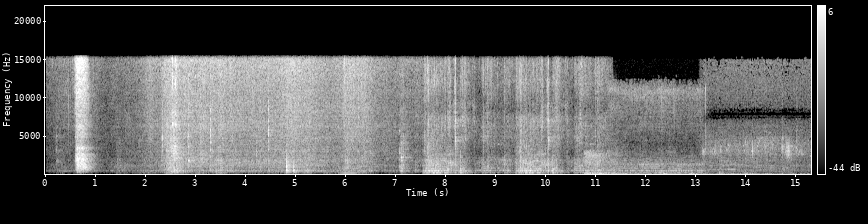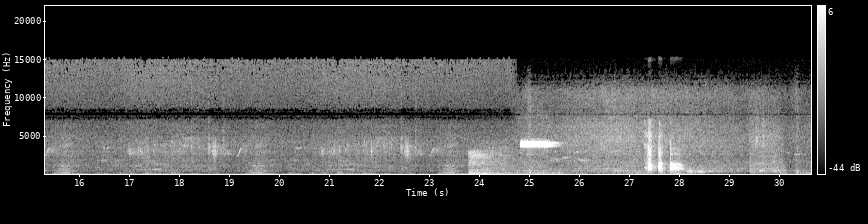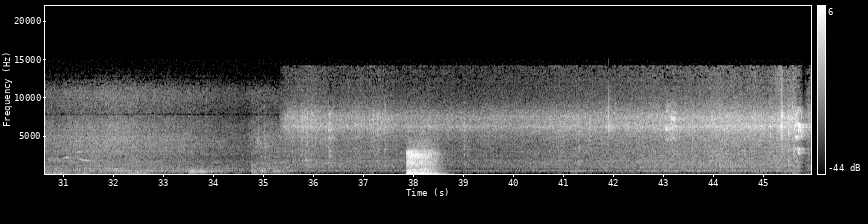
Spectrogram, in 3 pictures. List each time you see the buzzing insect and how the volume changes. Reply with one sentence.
You can hear the buzzing insect from 0.0 to 45.9 s, getting quieter.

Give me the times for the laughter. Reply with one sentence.
You can hear the laughter from 27.3 to 28.1 s.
